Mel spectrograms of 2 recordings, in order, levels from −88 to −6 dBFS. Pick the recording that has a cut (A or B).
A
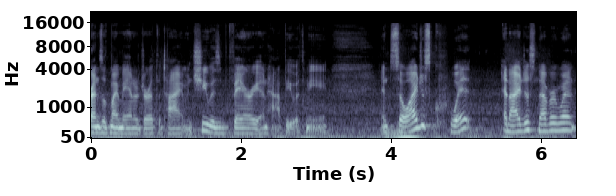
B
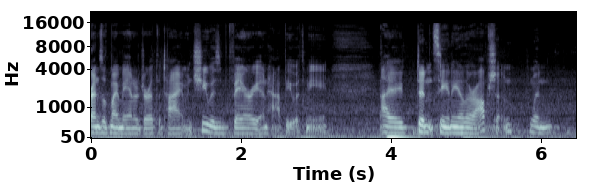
B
